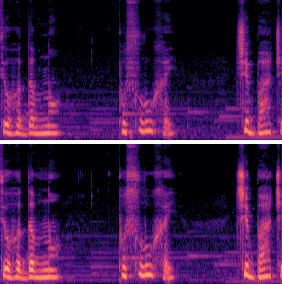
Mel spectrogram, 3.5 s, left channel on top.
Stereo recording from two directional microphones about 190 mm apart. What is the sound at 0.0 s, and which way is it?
Speech, 25° right (ahead or behind).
